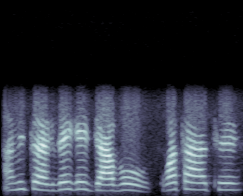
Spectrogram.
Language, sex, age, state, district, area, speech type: Bengali, female, 45-60, West Bengal, Hooghly, rural, conversation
